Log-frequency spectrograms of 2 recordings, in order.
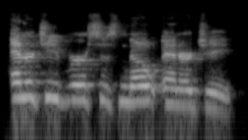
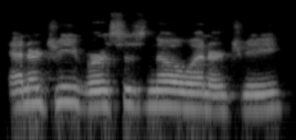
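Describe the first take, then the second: First: It is said with normal lively energy. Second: It is said flatly with very little energy.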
